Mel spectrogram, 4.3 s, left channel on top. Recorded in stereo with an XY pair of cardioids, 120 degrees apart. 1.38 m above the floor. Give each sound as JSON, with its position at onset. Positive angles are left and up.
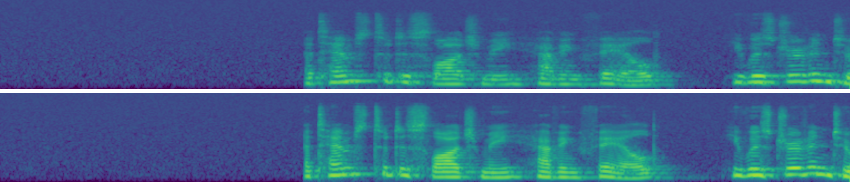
{"t": 1.5, "sound": "a woman speaking", "azimuth_deg": -70, "distance_m": 1.4}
